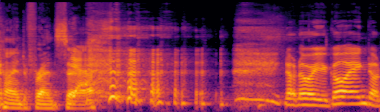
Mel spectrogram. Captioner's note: laughs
